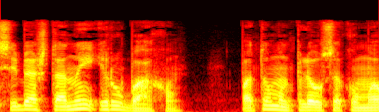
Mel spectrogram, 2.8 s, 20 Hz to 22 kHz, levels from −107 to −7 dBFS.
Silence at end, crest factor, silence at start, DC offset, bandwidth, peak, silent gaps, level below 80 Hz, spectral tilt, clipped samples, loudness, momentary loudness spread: 0 s; 16 dB; 0 s; under 0.1%; 10.5 kHz; -4 dBFS; none; -42 dBFS; -6 dB/octave; under 0.1%; -21 LUFS; 6 LU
